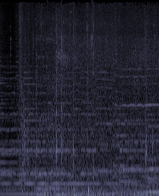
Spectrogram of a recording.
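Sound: horse hooves in a video game

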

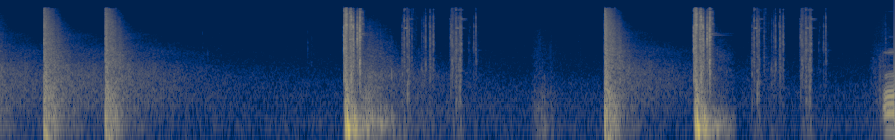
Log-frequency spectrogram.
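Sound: gunfire at a vehicle in a video game

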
